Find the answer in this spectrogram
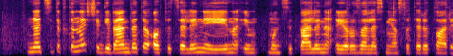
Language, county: Lithuanian, Vilnius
